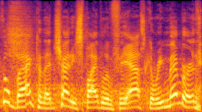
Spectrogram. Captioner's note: laughter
